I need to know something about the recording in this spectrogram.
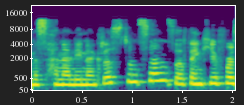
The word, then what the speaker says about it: Hanna Lena Christensen: all right hello everyone U my name is hanina Christenson so thank you for saying my name the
